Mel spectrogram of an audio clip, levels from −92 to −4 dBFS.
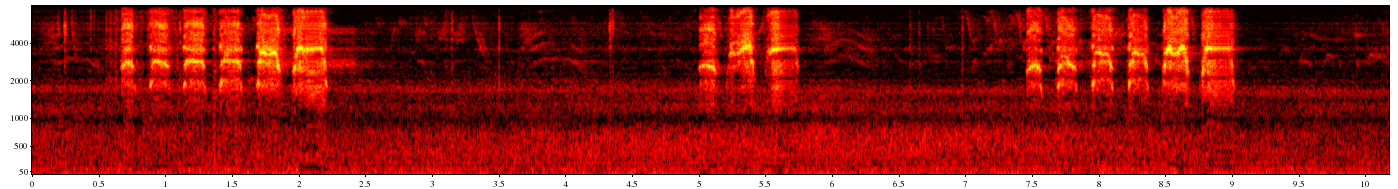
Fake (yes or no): yes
